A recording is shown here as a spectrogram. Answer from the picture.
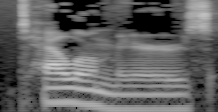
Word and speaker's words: telomere: Okay, the ends, what we refer to as telomeres or telomeres, depending on how you pronounce that. I like to say telomere, but I've definitely heard it's pronounced telomere.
